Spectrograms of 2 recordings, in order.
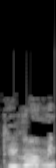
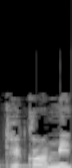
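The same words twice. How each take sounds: First: 手紙 with a voiced g, as the easy form; 手紙 pronounced te-gami; natural voiced g. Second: 手紙 said "te-kami" with a hard voiceless k; 手紙 with an unvoiced k, as the awkward form; 手紙 pronounced te-kami; unnatural voiceless k. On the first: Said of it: "手紙の方が言いやすいでしょ". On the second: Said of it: "この手紙って言いにくいんだよ". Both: Shown as a demonstration.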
